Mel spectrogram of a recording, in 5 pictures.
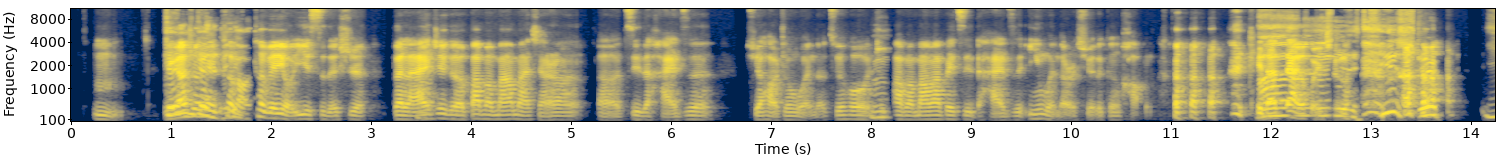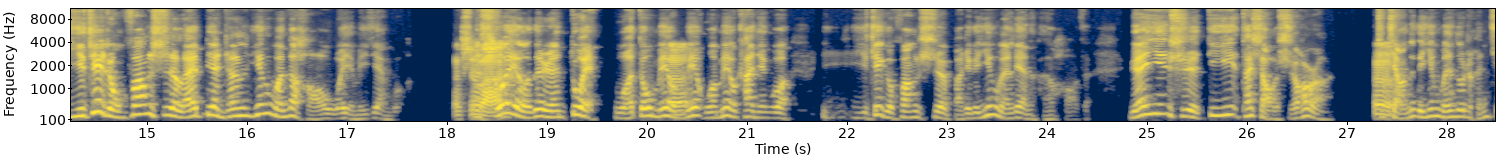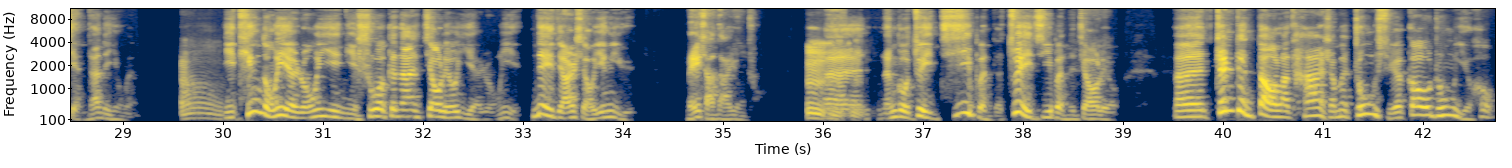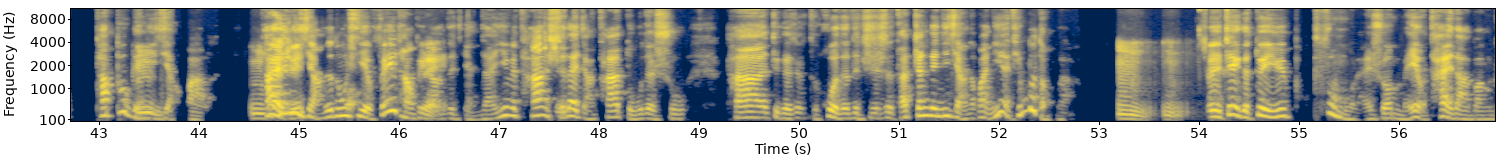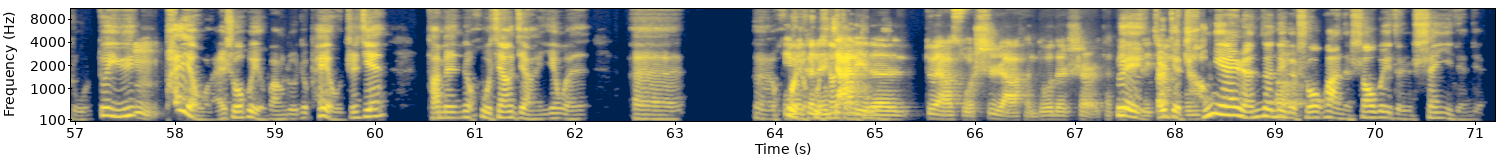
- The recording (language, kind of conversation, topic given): Chinese, podcast, 你是怎么教孩子说家乡话或讲家族故事的？
- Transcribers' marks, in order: tapping; laugh; laughing while speaking: "给他带回去了"; laugh; other background noise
